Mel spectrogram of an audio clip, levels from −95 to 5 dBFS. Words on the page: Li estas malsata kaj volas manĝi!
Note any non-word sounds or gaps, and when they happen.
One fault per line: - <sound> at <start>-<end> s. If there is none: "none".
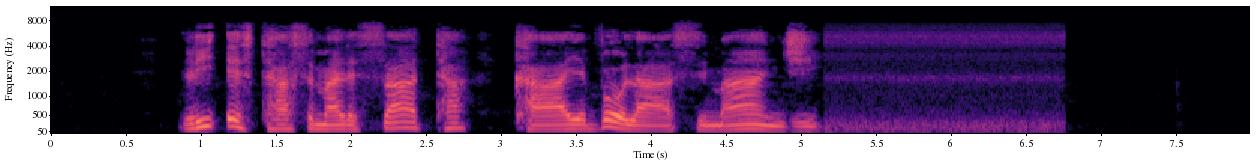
none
